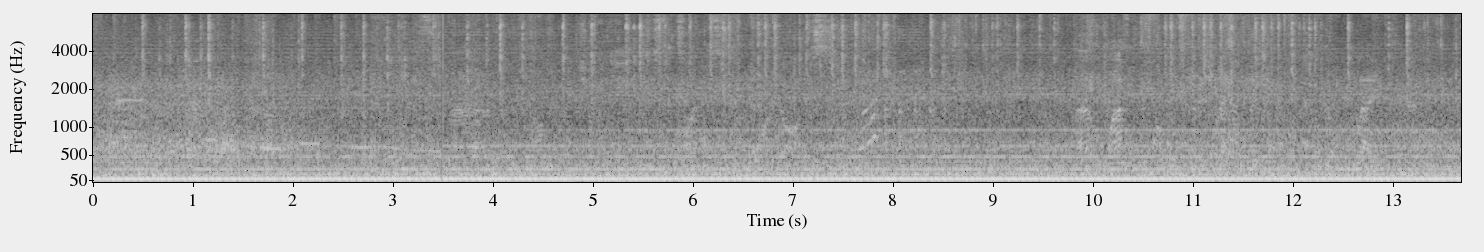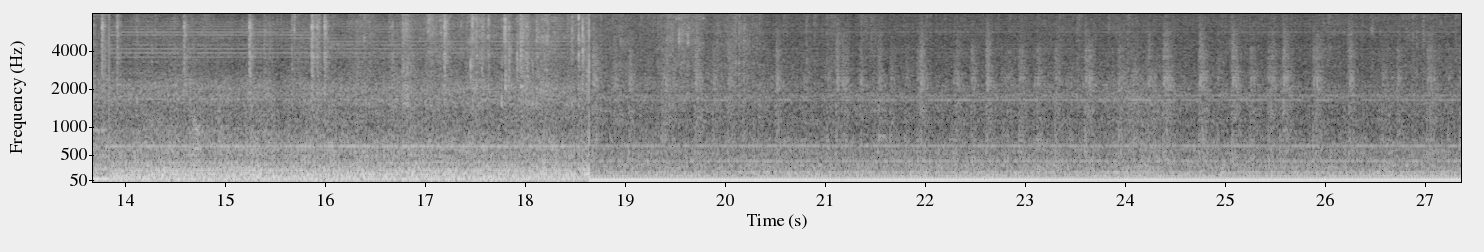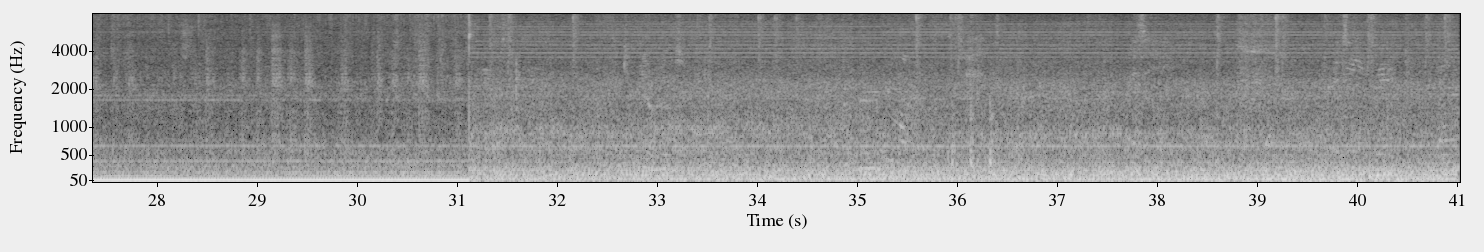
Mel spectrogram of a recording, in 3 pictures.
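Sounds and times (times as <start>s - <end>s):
train interior drone: 0.0s - 41.0s.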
